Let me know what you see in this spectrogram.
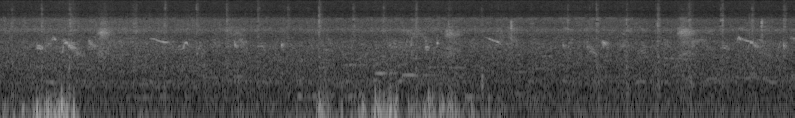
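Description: Small birds chirping in short, falling chirps at scattered moments, over quiet rural ambience, with two low rumbles: one at the start and one about three to four seconds in.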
